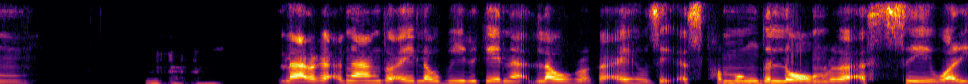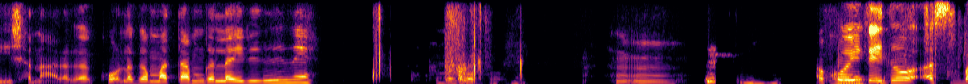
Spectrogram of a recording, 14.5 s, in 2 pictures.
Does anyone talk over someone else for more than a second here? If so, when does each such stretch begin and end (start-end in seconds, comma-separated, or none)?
none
